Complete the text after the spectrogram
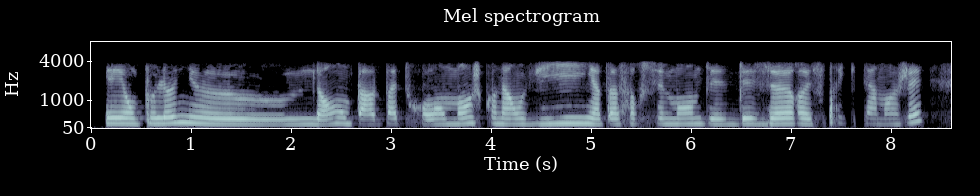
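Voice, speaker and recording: A woman speaks with a Polish accent at a very slow pace. Her medium pitch stays monotone, with flat intonation. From Poland, Baltic coast. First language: Polish (speaking French). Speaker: interviewee. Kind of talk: interview.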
